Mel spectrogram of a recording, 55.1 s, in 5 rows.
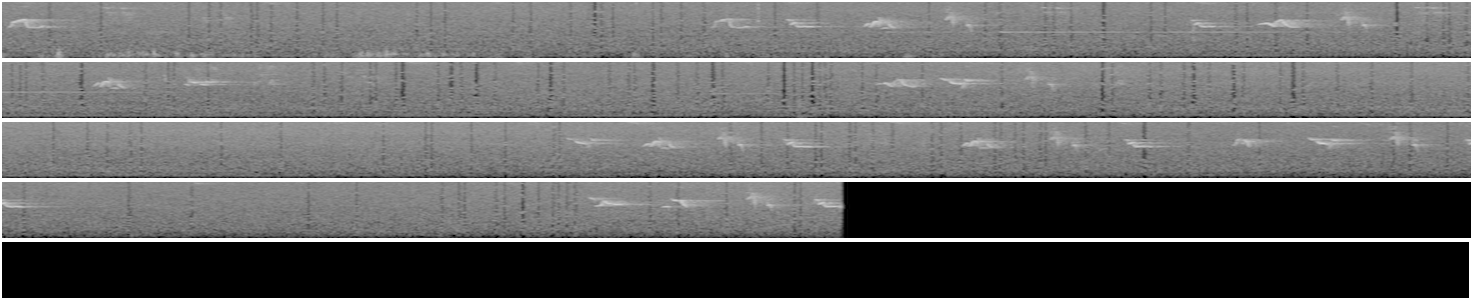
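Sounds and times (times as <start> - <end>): bird chirping: 0.0 - 2.2, 5.2 - 15.2, 16.2 - 20.2, 25.8 - 33.5, 37.2 - 39.4
faint outdoor background noise: 0.0 - 39.4
faint steady hiss: 0.0 - 39.4.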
